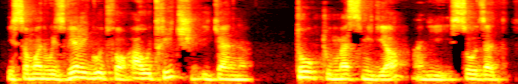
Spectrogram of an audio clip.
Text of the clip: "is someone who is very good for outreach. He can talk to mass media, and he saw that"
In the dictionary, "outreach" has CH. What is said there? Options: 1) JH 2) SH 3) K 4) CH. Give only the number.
4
